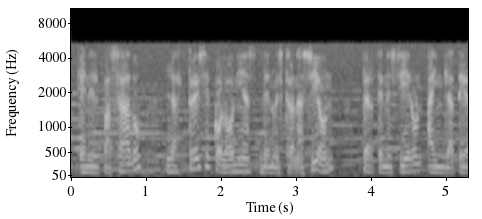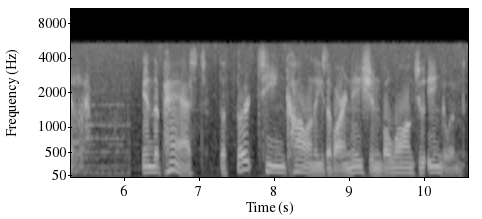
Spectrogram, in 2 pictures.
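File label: spanish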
